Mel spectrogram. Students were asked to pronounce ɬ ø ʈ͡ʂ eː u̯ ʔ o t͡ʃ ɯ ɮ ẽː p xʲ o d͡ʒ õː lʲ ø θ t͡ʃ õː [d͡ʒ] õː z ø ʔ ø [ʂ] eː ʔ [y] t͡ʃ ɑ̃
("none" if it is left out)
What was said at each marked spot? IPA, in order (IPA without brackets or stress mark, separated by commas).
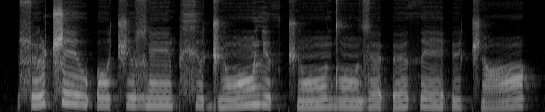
d, θ, y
